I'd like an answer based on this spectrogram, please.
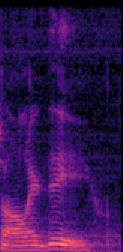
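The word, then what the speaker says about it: Tsalagi: TSA, and that is pronounced Salagi. That's an Indian word for Indian ladies. Salagi.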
